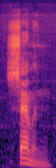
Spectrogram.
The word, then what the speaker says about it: salmon: 그 다음에 연어란 단어인데 이거 대부분 L 발음이 있더라고요. 잘못된 발음이에요. 자, 발음 결 보면 자, salmon. 자, 요 중간에 L 발음이 사라져 있죠. 요 L이 묵음이란 얘기예요.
